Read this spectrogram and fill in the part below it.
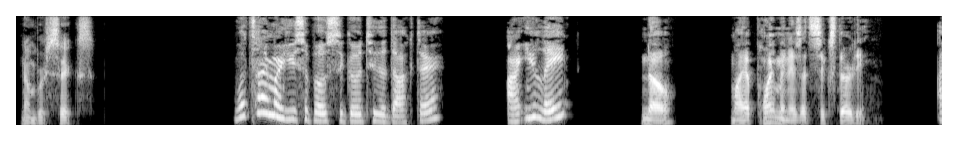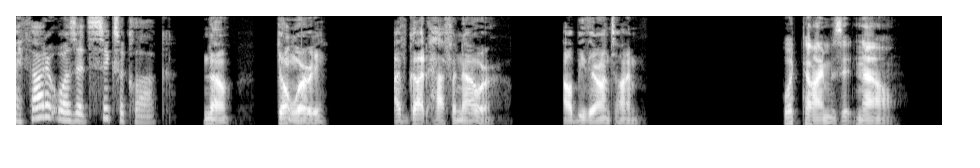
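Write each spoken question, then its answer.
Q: What time is it now?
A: 6:00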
